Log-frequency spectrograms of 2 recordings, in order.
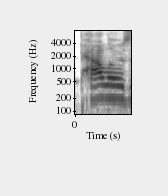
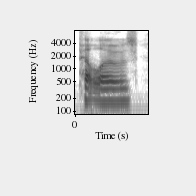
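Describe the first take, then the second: First: The Panhandle "palos" for pillows; "palos" with a flat a sound; Texan "palos". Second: Said in the usual way. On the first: Shown as a demonstration. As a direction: say "palos" as pal-ohz, not pill-ohz. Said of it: "I say palos instead of pillows". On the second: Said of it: "instead of pillows".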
